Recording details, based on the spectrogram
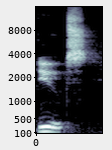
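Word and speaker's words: Dux: man named dukes and they d-u-x but they pronounce it dukes and he signed up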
